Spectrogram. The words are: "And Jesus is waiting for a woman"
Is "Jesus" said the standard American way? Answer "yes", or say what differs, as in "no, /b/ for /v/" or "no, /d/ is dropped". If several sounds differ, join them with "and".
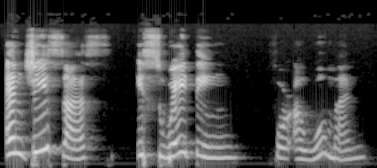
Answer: no, /s/ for /z/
